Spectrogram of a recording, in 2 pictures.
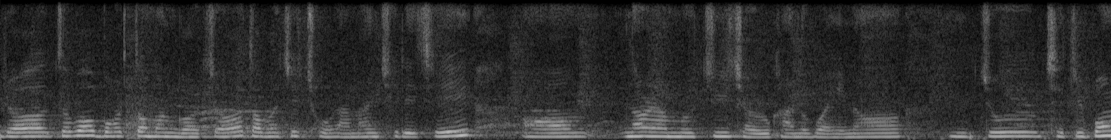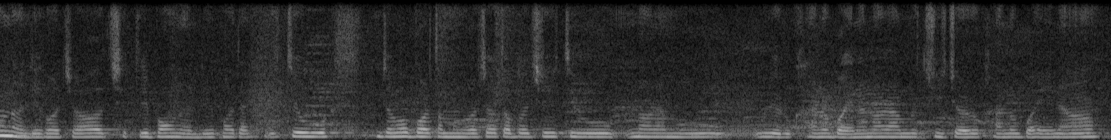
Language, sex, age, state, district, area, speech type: Nepali, female, 18-30, West Bengal, Darjeeling, rural, spontaneous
